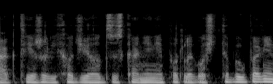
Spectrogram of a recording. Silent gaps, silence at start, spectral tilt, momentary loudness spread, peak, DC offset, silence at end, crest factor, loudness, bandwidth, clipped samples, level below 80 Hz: none; 0 s; -5.5 dB/octave; 3 LU; -12 dBFS; under 0.1%; 0 s; 16 dB; -28 LUFS; 11.5 kHz; under 0.1%; -40 dBFS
